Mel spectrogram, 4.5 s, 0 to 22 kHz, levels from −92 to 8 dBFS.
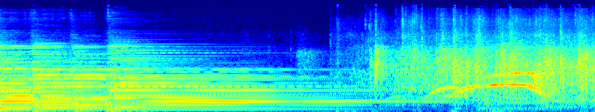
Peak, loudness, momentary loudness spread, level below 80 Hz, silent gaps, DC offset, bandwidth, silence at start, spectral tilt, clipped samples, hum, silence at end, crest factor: -10 dBFS; -24 LUFS; 16 LU; -56 dBFS; none; under 0.1%; 18 kHz; 0 s; -4 dB/octave; under 0.1%; none; 0 s; 16 dB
